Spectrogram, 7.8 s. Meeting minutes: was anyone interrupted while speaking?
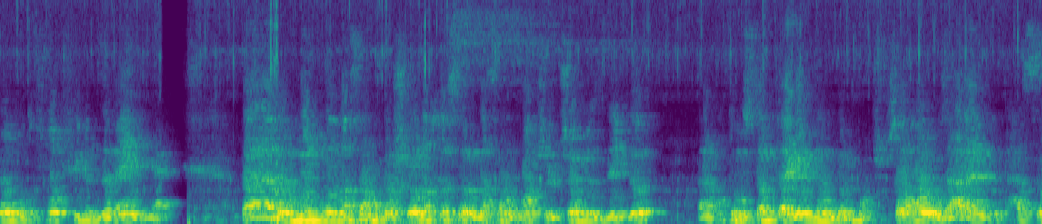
No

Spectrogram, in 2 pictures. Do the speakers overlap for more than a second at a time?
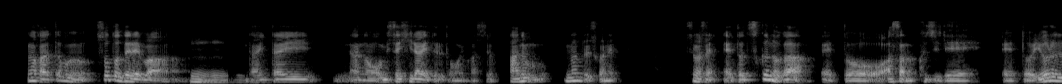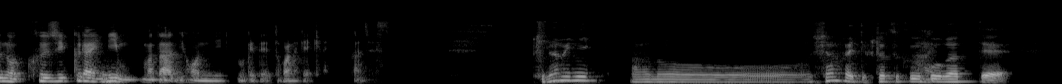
No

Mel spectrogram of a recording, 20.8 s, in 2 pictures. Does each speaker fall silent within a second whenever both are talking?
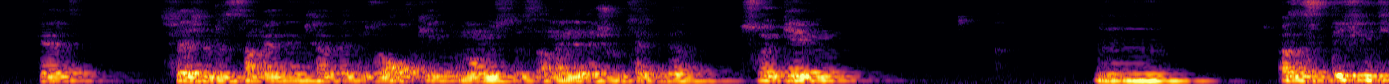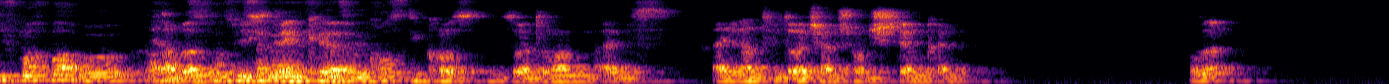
No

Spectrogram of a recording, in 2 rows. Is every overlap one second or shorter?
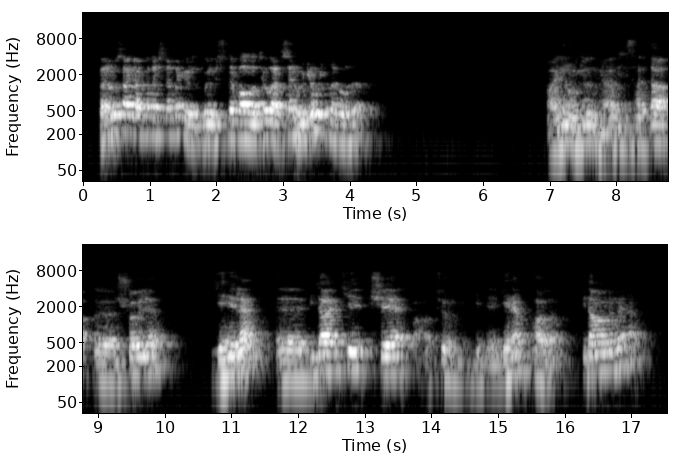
Yes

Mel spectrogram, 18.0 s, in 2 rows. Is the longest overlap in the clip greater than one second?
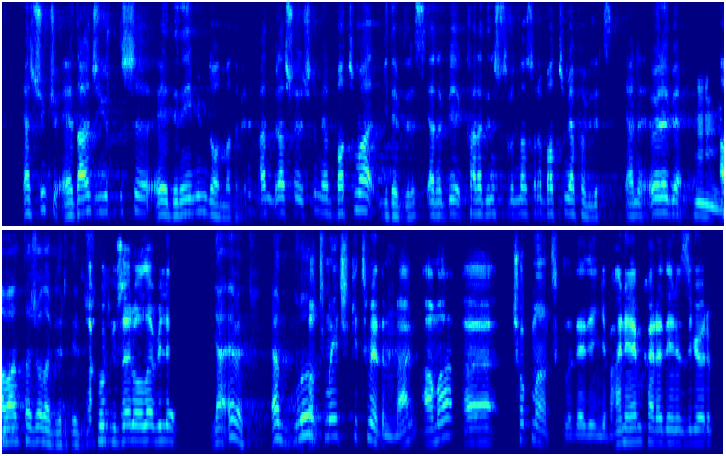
No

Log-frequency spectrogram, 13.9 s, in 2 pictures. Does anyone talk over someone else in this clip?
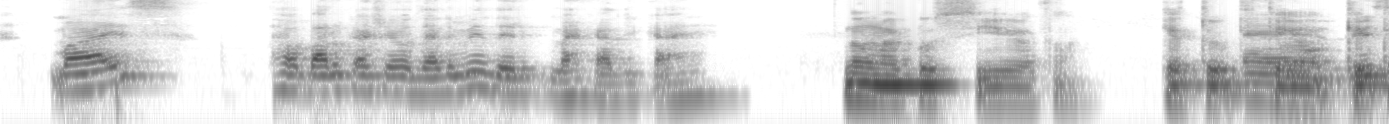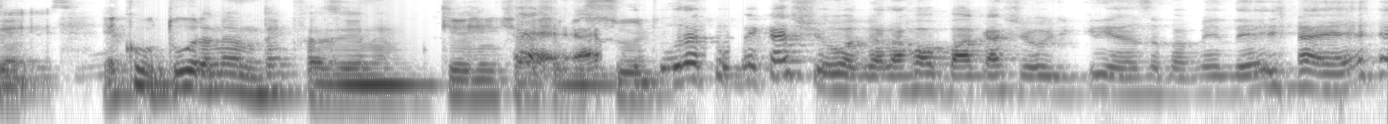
Yes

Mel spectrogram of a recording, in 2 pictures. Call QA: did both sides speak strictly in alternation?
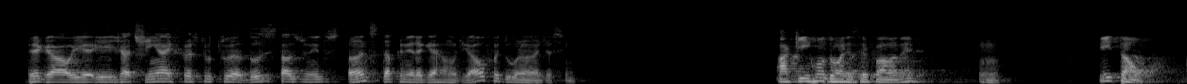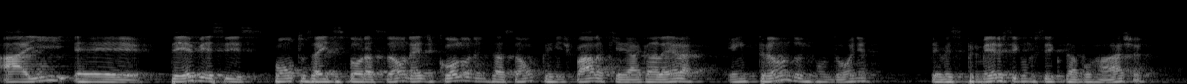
Yes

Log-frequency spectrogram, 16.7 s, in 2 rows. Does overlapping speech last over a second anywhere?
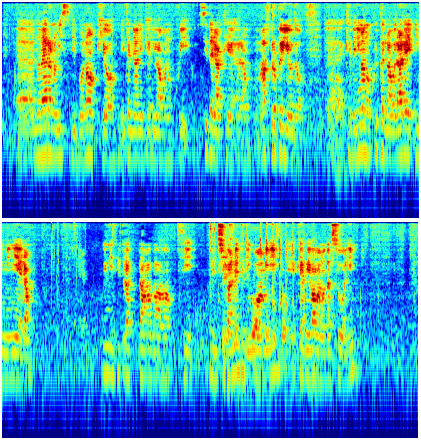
Yes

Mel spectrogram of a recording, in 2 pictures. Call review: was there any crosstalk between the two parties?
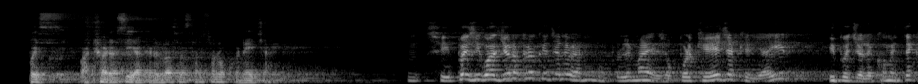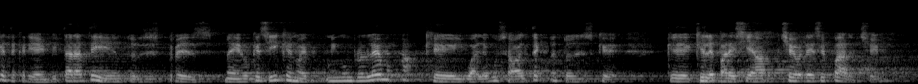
No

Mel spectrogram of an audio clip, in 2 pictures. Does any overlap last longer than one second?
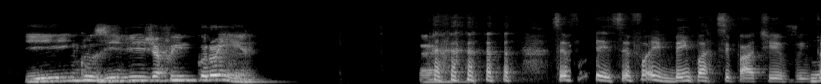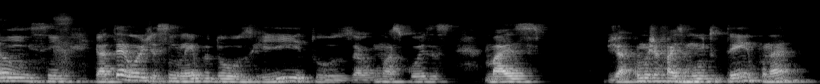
No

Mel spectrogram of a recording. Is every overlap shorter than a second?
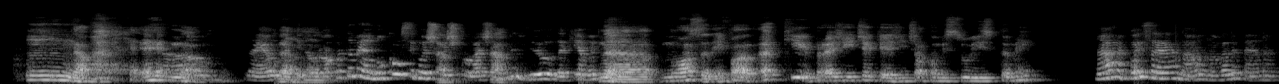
Yes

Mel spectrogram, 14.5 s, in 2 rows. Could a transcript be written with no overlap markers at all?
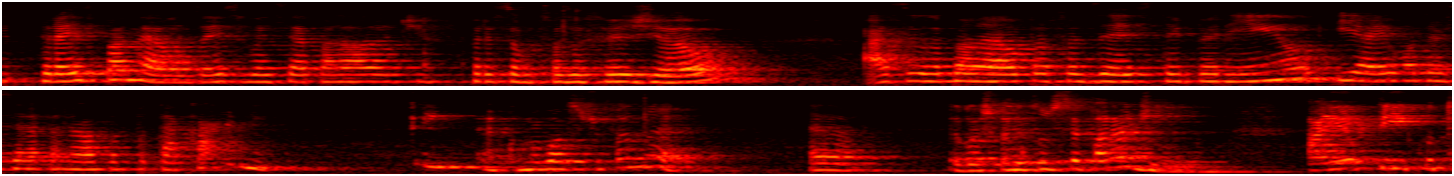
Yes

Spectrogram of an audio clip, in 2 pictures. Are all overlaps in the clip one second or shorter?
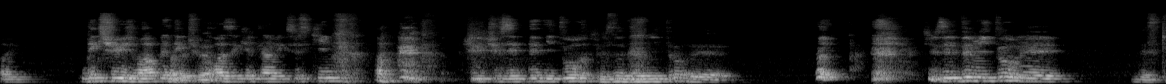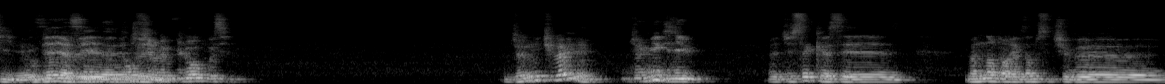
No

